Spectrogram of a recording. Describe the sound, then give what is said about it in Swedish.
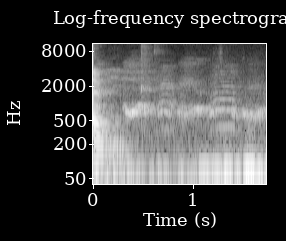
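A young girl cries in the background, a thin, wavering wail that rises and falls continuously, fairly quiet behind a low background murmur. “Nu grinar hon i bakgrunden här.”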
